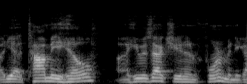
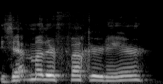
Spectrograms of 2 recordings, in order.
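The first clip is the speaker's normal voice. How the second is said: put-on Chicago accent, higher and louder; 8 semitones higher, 4 dB louder than usual. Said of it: "the Chicago accent was the funniest".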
